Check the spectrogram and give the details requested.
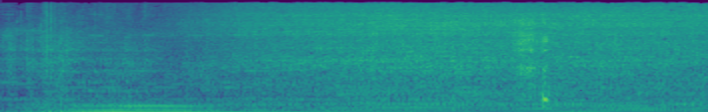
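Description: Convertible car's engine revving up as it pulls away, then fading steadily as it drives off.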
